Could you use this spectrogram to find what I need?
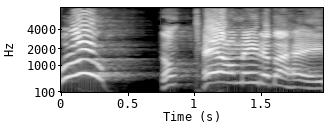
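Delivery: mock high, booming church-lady holler, shrill and swooping. Retelling how a woman answered her daughter while walking down the aisle, imitating a loud woman. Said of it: "She had a voice that made mine sound quiet".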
